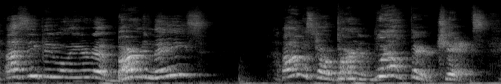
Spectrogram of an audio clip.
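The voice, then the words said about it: Imitates another person's voice. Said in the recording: “This is just my impression.”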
